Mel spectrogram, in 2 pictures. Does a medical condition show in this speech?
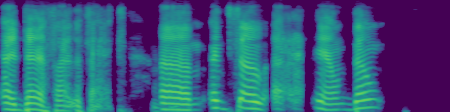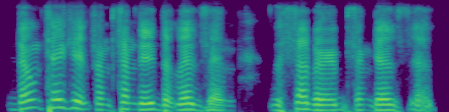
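Yes: spinal muscular atrophy; wheelchair user.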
